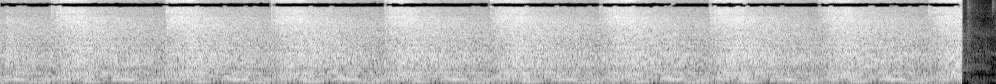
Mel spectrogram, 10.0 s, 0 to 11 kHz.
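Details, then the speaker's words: New 2020 Honda HRN216 mower, GCV170 engine, surging up and down about once a second at rough idle; clogged carburetor pilot jet. "Is it having problems idling and running or surging like this?"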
